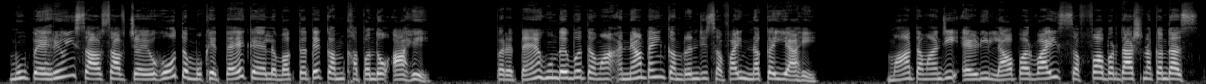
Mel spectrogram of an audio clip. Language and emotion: Sindhi, angry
